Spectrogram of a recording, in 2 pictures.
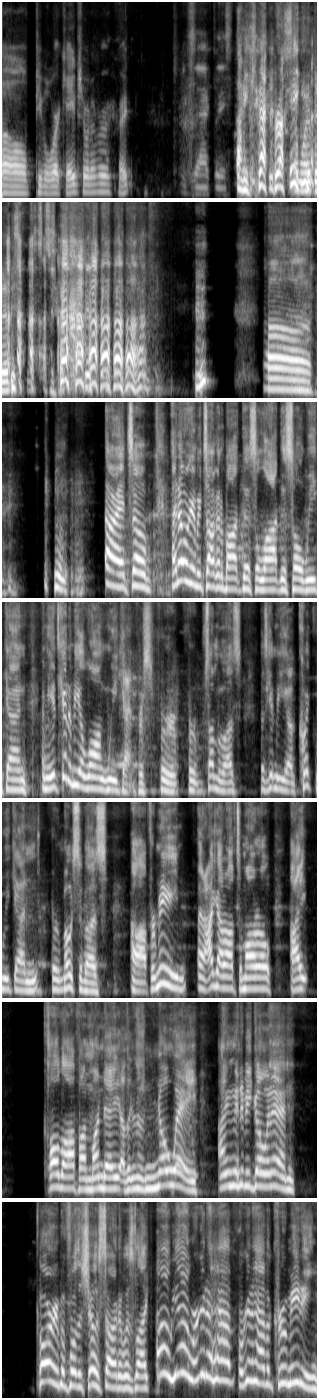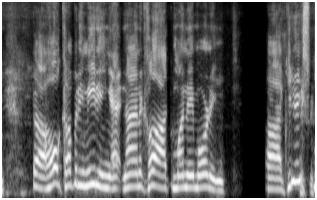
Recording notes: live from 3 Sons Brewing Co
